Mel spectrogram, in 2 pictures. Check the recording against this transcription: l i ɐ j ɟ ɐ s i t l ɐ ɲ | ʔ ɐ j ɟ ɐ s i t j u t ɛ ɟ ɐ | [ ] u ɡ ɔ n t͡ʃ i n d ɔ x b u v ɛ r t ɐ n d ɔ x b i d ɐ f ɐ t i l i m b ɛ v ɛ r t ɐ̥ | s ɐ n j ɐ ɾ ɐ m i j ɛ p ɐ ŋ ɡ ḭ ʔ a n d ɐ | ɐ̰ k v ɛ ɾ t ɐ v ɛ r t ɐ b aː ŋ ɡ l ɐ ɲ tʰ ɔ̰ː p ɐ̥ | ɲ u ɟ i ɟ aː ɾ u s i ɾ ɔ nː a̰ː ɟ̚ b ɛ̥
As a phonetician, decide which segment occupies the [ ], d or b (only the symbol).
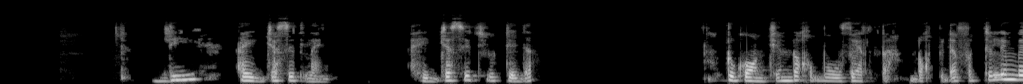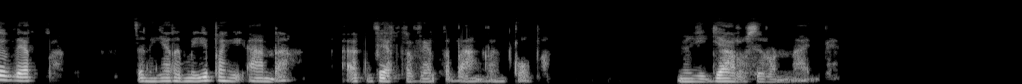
d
